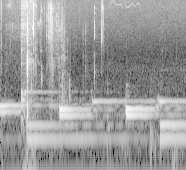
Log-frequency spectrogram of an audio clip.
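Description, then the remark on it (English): Liquid sounds of a person getting some water, like water being poured or gulped, with a few abrupt shifts in tone and small splashy clicks. No one speaks. “Let, let me get some water here, okay?”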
